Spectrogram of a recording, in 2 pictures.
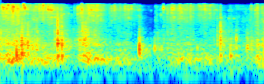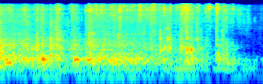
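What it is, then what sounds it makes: Broken slate pencil pieces. Bare fingertips rummage through, scoop and squeeze a large pile of small broken white slate pencil sticks, solid stone pieces a few centimeters long, in a shallow cardboard tray. The pieces clink and crunch against each other in a steady, irregular stream of bright clicks and gritty crumbling. The sound fades out near the end.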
